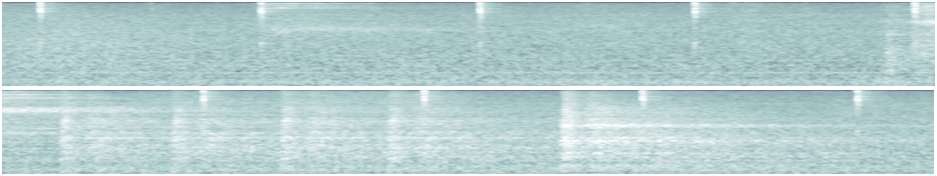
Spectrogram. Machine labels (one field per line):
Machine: valve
